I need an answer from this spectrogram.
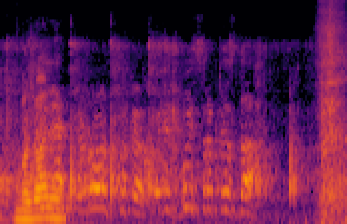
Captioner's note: shout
